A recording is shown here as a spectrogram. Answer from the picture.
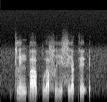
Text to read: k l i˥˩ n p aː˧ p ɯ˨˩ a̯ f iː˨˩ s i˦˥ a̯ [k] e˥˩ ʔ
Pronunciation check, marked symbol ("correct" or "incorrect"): correct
